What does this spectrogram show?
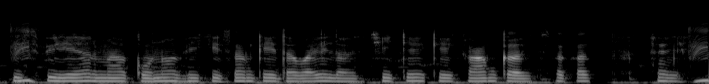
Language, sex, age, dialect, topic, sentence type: Chhattisgarhi, male, 18-24, Northern/Bhandar, agriculture, statement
